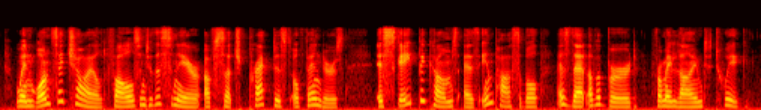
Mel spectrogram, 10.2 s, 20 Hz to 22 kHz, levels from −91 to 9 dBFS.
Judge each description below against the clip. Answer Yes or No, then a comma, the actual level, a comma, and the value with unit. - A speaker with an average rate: Yes, average, 150 wpm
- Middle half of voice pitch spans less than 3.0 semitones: No, average, 5.3 semitones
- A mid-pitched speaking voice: Yes, medium, 180 Hz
